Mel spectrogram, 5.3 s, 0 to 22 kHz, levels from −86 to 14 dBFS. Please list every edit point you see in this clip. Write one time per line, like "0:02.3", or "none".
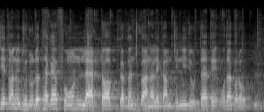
none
